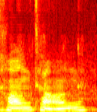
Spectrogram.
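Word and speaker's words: Hong Thong: that we drank was hong tong um it looks like hong kong but it's hong tong and um what was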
